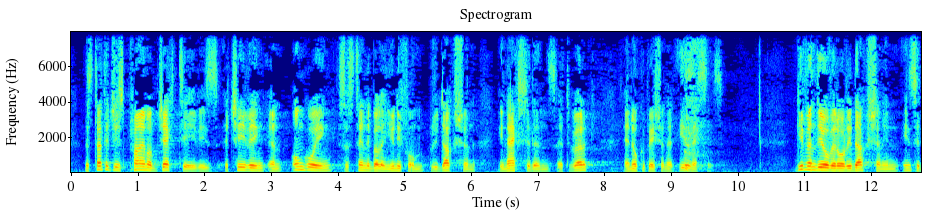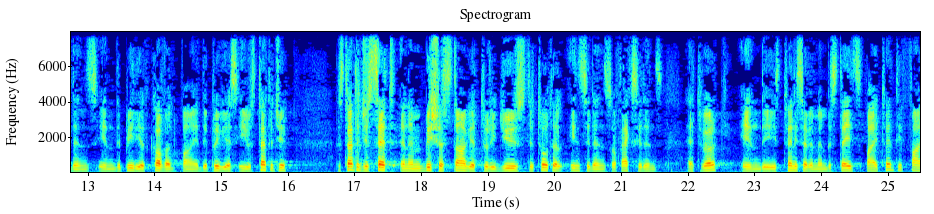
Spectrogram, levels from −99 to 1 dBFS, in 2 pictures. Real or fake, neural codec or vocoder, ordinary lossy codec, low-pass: real; none; none; none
